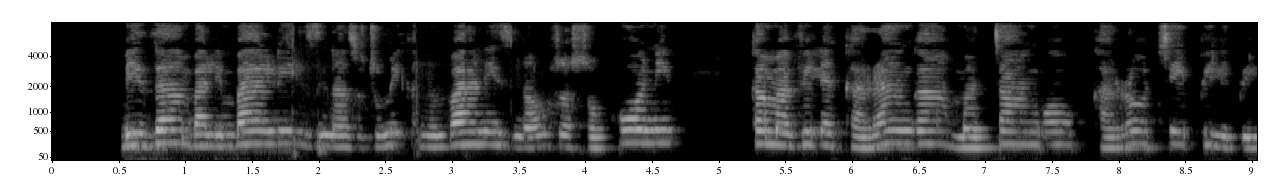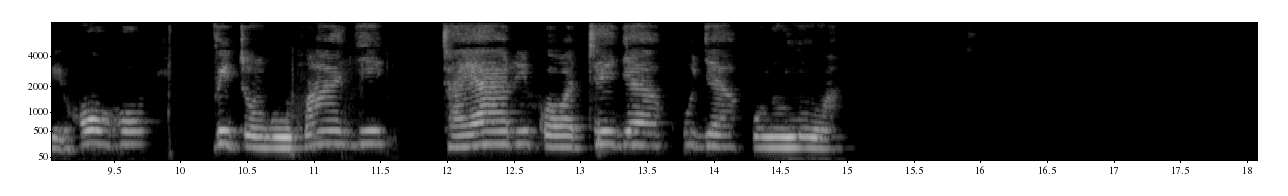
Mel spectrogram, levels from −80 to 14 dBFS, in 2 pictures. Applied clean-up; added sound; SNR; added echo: neural mask model DeepFilterNet 3.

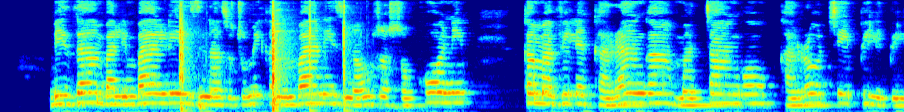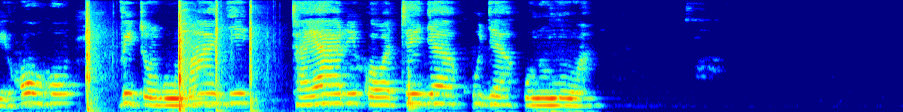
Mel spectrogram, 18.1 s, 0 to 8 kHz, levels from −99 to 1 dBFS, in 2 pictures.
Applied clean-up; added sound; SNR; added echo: none; Computer keyboard; 0 dB; reverberation time 0.2 s.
